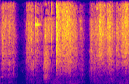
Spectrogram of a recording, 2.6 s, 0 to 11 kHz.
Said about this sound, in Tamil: 20 ரூபா காசு 3 வந்துருச்சுமா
